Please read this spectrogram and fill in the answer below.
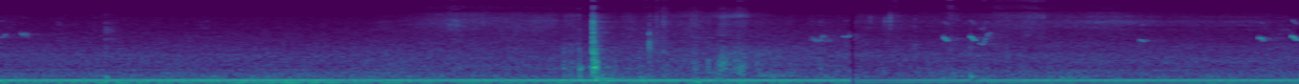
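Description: A few faint, short peeps from baby chicks over a steady low hum, with a single sharp click about halfway through.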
